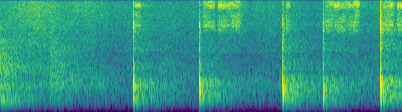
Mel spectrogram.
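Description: Writing by hand with a pen on paper, as a fifth-grade maths exercise is written out. Several sharp taps of the pen land at irregular intervals between soft, scratchy strokes, close and quiet.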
